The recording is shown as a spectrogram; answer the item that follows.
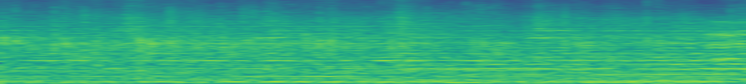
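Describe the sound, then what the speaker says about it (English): An audience at a panel discussion on AI and automation in debt collection applauds, a dense, even wash of clapping that holds steady at moderate loudness for the whole stretch. "Please round of applause."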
